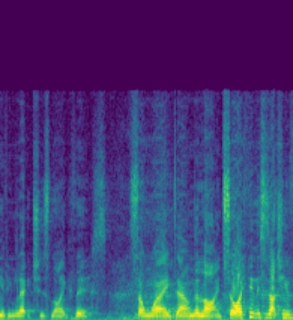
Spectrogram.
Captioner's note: laughter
